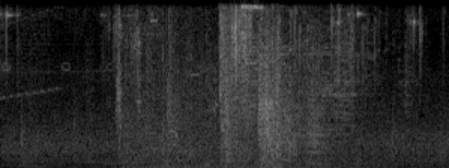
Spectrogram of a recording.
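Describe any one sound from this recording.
Small objects burst apart with a crackling crash.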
